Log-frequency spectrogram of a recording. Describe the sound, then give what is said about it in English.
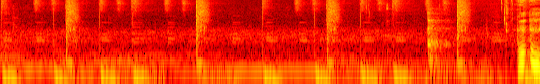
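Someone drinks water with a steady series of audible gulps and swallows, each followed by a soft throaty sound, ending with a quick exhale. “Let me drink this water.”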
